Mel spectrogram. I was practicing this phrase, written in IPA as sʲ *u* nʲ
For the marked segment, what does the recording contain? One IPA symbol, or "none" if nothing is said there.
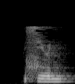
ɯ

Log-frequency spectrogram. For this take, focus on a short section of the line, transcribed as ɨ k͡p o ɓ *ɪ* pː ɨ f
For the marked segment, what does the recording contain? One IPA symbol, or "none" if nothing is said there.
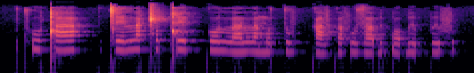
ɨ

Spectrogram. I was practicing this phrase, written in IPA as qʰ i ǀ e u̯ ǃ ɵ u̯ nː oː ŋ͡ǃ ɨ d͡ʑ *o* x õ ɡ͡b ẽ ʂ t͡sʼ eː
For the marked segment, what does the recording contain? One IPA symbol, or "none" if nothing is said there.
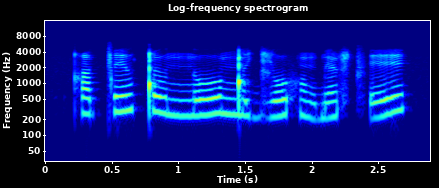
o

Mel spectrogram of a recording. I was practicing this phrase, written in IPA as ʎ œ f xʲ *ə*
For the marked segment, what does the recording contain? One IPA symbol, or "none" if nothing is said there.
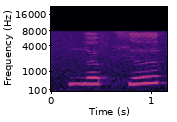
ə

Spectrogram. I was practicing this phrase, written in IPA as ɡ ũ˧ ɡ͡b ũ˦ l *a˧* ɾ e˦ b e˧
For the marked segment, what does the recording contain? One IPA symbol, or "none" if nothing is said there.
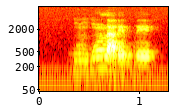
a˧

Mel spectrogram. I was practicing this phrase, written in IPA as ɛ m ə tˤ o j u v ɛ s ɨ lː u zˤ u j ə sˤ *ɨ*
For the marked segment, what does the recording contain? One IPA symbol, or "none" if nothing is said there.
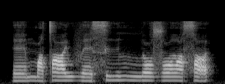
ɨ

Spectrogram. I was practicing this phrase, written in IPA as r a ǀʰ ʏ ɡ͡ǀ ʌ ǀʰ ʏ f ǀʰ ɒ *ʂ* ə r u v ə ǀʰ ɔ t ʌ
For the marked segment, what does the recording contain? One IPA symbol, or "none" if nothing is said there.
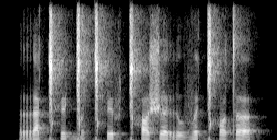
ʃ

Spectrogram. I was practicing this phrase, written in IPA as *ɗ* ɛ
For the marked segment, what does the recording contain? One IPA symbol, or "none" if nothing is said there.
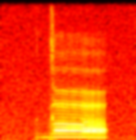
d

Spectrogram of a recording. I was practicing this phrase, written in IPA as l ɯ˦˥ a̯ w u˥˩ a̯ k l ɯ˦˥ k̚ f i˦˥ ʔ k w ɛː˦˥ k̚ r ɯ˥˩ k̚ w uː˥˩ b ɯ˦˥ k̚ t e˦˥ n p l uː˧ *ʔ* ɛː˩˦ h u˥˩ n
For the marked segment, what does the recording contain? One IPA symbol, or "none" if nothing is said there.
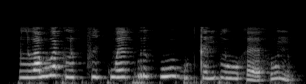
h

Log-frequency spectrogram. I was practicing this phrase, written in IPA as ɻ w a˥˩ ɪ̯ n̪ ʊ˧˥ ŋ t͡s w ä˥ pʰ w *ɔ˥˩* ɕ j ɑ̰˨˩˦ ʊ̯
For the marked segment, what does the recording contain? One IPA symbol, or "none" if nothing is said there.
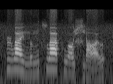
ɔ˧˥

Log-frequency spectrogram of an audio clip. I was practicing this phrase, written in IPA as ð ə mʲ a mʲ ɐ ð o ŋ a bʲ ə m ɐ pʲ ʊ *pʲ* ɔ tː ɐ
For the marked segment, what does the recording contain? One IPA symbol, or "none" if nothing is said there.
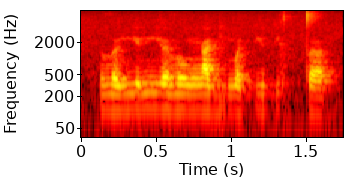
pʲ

